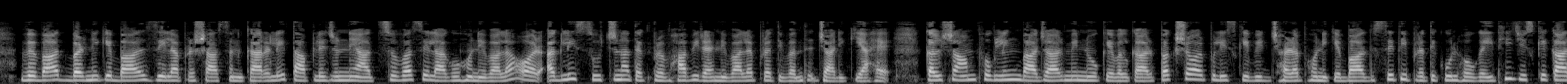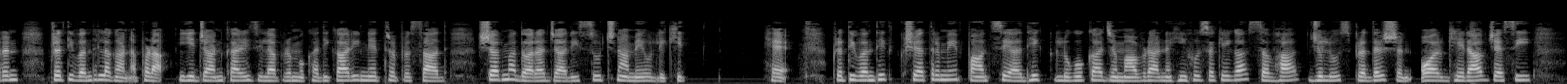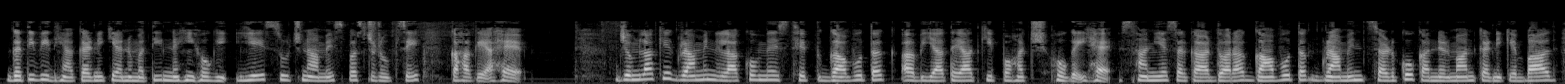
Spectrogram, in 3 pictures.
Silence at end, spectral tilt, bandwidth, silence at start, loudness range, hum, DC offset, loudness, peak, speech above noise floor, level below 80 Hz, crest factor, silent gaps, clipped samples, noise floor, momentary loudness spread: 0.1 s; -4.5 dB/octave; 8 kHz; 0 s; 3 LU; none; under 0.1%; -21 LUFS; -4 dBFS; 36 dB; -62 dBFS; 18 dB; none; under 0.1%; -57 dBFS; 6 LU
